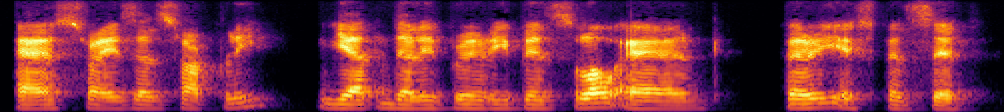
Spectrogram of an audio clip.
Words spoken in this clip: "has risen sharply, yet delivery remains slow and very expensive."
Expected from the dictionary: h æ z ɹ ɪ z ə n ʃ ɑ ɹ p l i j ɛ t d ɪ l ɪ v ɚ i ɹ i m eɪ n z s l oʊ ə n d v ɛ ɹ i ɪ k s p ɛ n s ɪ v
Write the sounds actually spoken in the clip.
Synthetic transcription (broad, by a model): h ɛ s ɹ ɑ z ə n s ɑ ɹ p l i j ɛ t d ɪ l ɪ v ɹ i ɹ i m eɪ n s l oʊ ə n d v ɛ ɹ i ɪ k s p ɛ n s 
